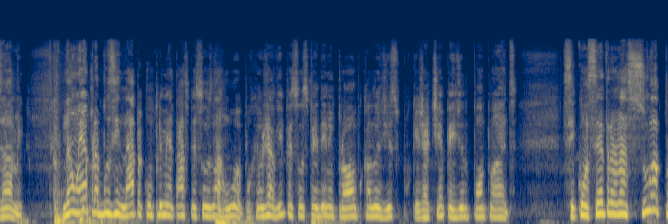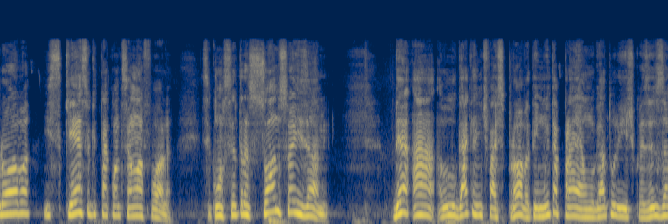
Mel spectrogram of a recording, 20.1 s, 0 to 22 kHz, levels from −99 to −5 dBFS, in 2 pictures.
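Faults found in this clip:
No faults found in this audio. Nothing calls for follow-up on this ticket.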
